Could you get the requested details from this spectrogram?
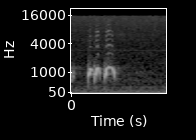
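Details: Brief burst from a crisp-voiced champion zebra dove (perkutut) in ngayun style: three fast, mellow, rolling coos in under half a second, clean against a quiet background.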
